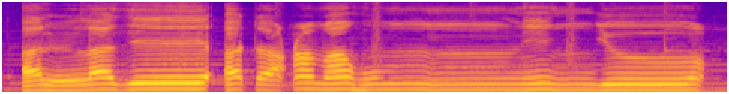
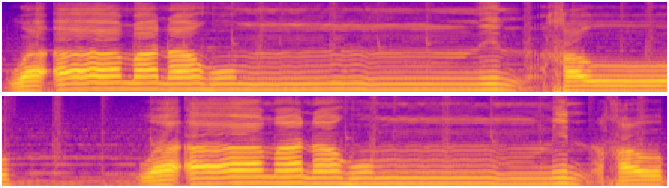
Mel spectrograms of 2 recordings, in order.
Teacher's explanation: Yaitu jika ada mim mati atau mim sukun bertemu dengan huruf mim, ya, mim mati atau mim sukun bertemu sesama mimnya, ya, maka cara membacanya memasukkan huruf mim mati ke dalam huruf mim yang disertai dengan gunnah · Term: idgham mimi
